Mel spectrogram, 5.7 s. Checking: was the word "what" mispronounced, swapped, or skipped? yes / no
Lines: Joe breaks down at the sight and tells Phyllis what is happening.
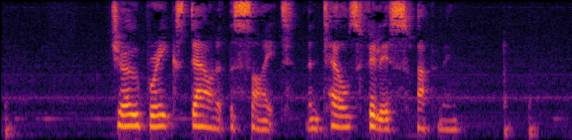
yes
